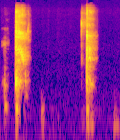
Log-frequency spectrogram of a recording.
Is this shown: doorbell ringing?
no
